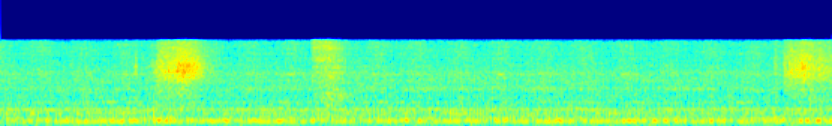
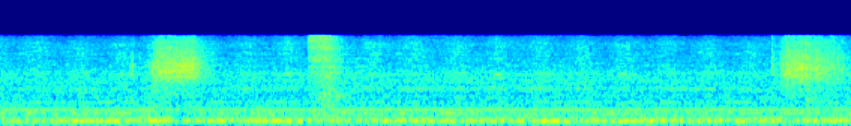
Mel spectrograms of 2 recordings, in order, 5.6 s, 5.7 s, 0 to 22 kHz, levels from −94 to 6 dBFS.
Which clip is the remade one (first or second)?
first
